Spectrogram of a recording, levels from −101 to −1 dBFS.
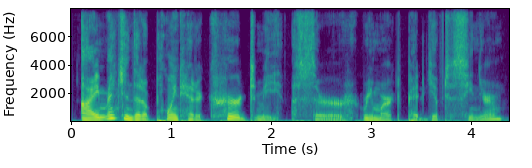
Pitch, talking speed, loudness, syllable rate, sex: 115 Hz, 180 wpm, -22 LUFS, 5.4 syllables/s, male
